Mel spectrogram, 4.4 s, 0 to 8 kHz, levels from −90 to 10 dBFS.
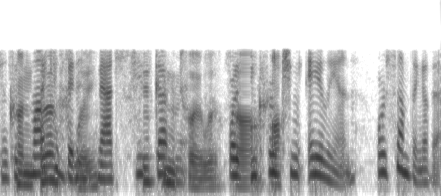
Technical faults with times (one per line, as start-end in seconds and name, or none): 0.00-4.41 iLBC codec
0.39-0.42 lost iLBC frames
2.42-2.53 lost iLBC frames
